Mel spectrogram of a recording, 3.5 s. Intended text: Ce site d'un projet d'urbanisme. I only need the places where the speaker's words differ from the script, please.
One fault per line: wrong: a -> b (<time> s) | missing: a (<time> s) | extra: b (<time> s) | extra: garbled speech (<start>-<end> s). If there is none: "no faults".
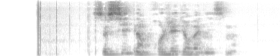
no faults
